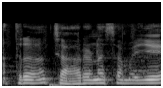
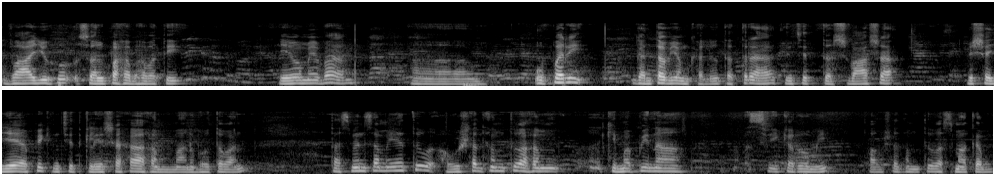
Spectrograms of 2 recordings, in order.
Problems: background sounds at intervals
